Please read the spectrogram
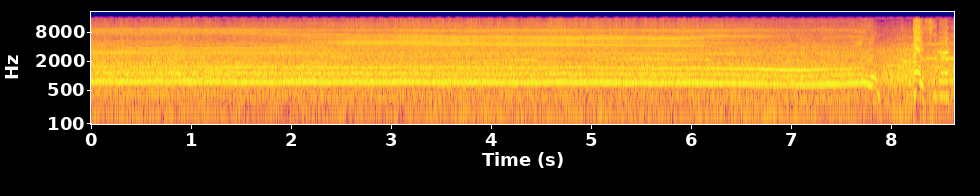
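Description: A football commentator's long, high, held shout of "gol", over steady crowd noise. The pitch falls and the shout breaks off near the end.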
